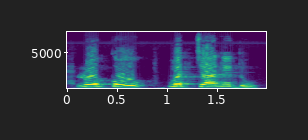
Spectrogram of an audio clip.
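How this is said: There is a pause right after 'roko'.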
